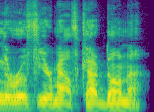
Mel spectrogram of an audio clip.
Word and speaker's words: Cardona: Miguel Cardona. – Cardona. Okay. All right. – You don't have to roll the R because it's only one R.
